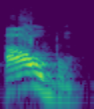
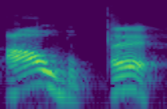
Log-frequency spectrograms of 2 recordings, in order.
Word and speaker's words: álbum: Pergunta que não quer calar, onde está a sílaba tônica? Aqui, penúltima.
